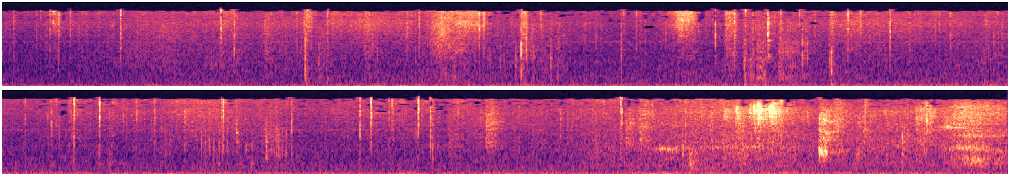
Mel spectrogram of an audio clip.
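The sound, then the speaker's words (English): A fire crackles in a fireplace, with irregular sharp pops and snaps scattered over a steady low rumble, moderately loud throughout. “You like the fire, John?”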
